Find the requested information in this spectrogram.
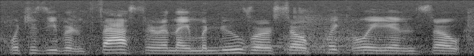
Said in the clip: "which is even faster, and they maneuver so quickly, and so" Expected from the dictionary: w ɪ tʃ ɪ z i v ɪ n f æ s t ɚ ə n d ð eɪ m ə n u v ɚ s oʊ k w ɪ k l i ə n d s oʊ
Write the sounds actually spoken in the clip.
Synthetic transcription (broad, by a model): w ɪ tʃ ɪ z i v ɪ n f æ s t ɚ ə n ð eɪ m ə n u v ɚ s oʊ k w ɪ k l i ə n s oʊ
